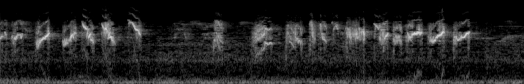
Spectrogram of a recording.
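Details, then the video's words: Young lined seedeater, a caged bird five months old, learning the song style called "Tui Tui zel zel"; a rapid run of high, sweeping whistled and buzzy notes, about four per second, with brief pauses between phrases. "BIGODINHO PARDO "SPOOK", Com 5 Meses Aprendendo o Tui Tui zel zel!"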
